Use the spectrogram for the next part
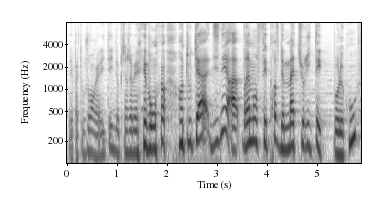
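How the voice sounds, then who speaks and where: A man giving casual, rambling video commentary on animated films, full of fillers, restarts, slang and chuckles. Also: a little high, fairly quick, vocal fry, soft background music. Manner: slangy and irreverent. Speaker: YouTube film commentator.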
